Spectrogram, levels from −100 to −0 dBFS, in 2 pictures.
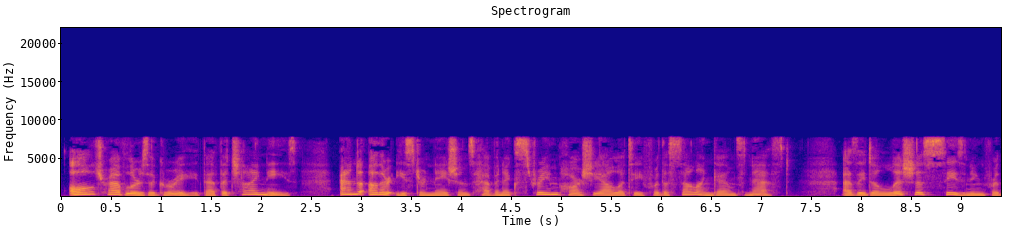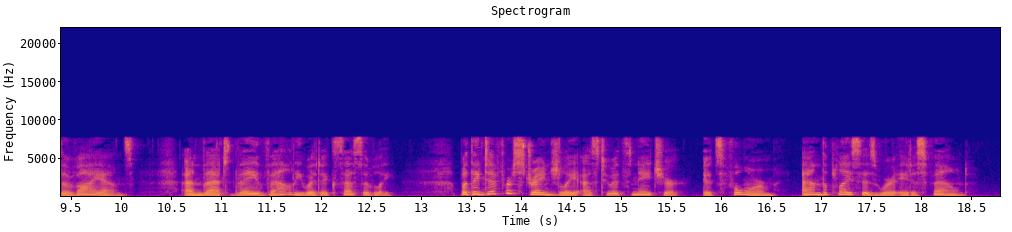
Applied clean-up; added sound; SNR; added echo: none; none; none; none.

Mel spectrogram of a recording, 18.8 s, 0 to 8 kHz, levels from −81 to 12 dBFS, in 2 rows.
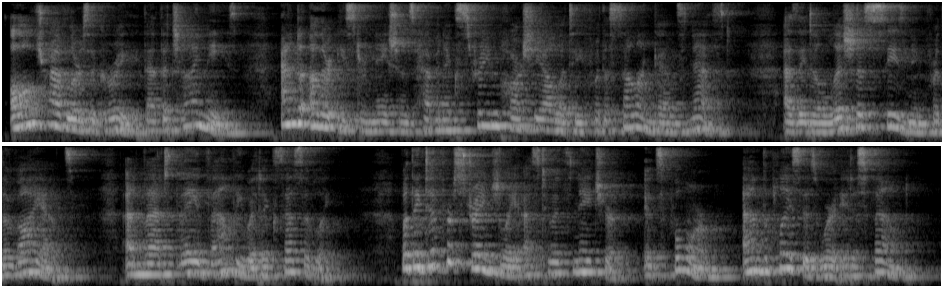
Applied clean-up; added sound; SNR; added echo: none; none; none; reverberation time 1.0 s.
